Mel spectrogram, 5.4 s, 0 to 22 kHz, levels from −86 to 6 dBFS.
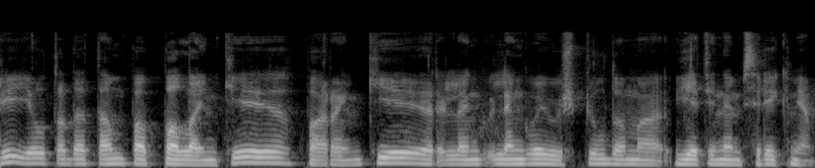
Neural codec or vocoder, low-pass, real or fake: none; 9.9 kHz; real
